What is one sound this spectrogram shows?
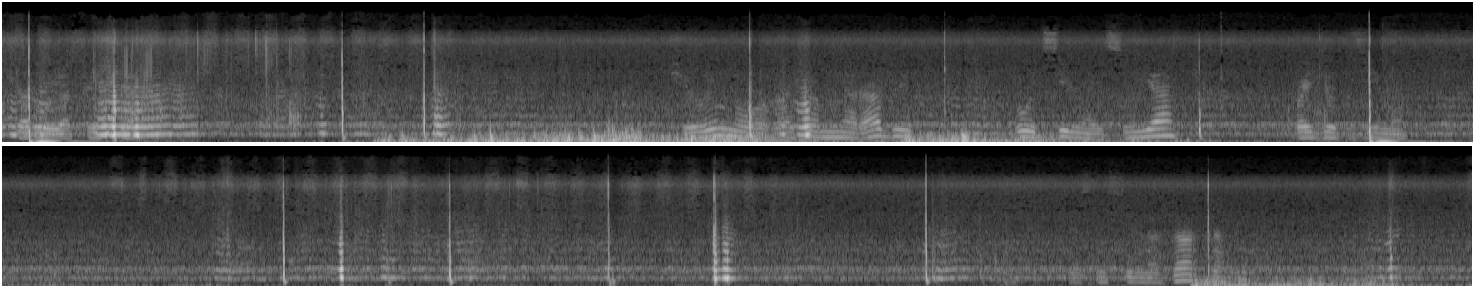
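Bees buzz steadily all around.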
